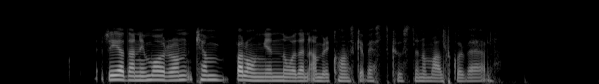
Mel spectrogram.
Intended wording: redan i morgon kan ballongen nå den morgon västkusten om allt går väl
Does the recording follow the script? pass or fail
fail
